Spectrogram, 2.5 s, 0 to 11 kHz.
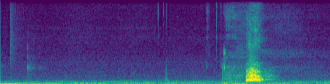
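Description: A single short dog bark in the video game Deadly Premonition 2, a brief yelp over a quiet low game-ambience hum.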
